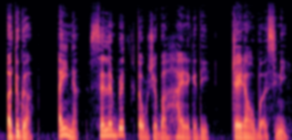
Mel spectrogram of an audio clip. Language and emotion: Manipuri, neutral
